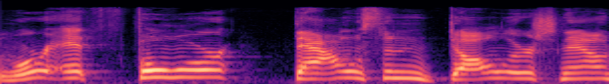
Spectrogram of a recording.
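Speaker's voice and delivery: normal talking voice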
